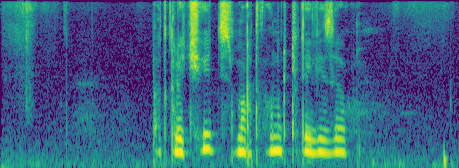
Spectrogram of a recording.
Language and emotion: Russian, neutral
